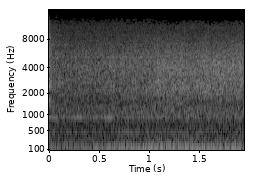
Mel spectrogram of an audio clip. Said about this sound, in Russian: поезд на заднем плане проезжает, видите, вы можете слышать, какая, какая громкая эта штука – сейчас затихнет, я продолжу свою историю. Мне пришлось сделать паузу в записи, потому что поезд был, ну, длинный-длинный.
